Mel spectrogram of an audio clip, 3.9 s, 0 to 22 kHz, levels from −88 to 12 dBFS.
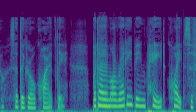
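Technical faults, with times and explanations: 0.44–0.46, 1.88–2.45 and 3.52–3.57 s: hard clipping. Speech peaks overdrive a stage by about 2, 5 and 4 dB respectively, so the waveform tops are sliced flat. The result is harsh crackle, with broadband harmonic smear visible high up on a spectrogram.
3.67 s: compressed frames skipped. About 70 ms of speech never plays, so the sound jumps ahead. The waveform shows a continuity break.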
